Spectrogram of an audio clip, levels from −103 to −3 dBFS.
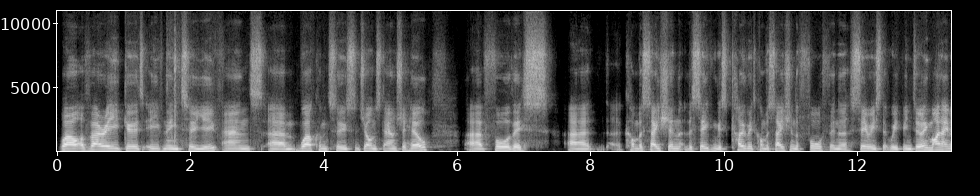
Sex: male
